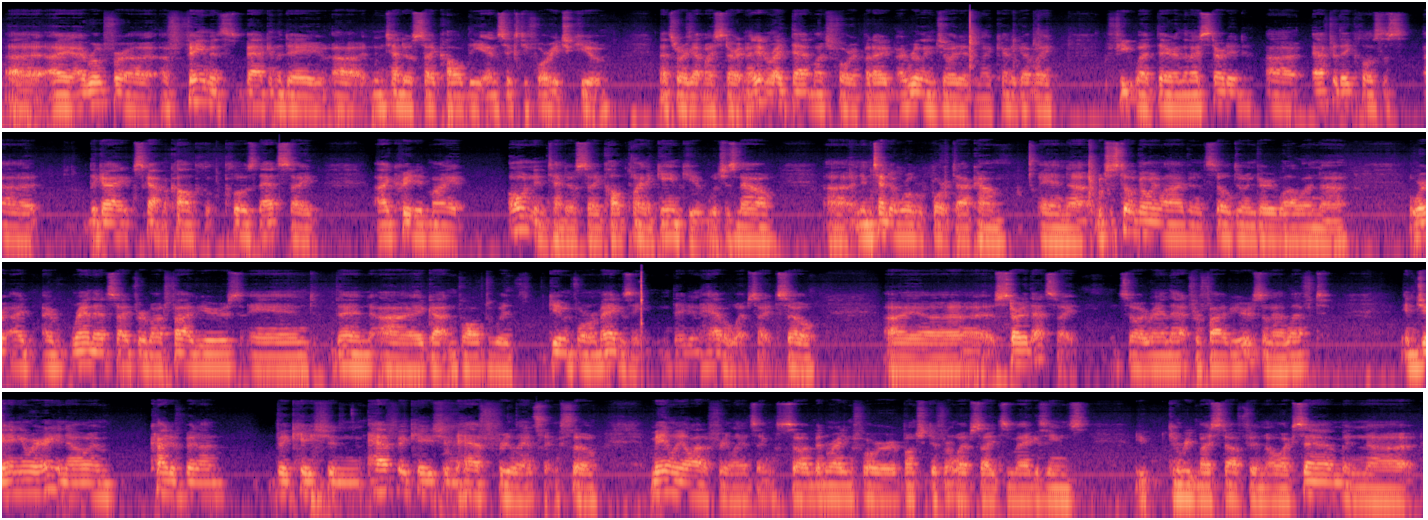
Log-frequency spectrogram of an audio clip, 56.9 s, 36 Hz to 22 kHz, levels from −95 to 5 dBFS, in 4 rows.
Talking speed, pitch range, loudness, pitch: 185 wpm, 90-110 Hz, -21 LUFS, 95 Hz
